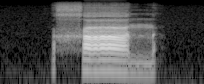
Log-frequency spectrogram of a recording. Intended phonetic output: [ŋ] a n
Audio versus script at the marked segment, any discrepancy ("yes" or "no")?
yes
